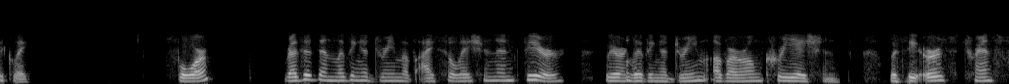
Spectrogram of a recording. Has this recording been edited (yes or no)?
yes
